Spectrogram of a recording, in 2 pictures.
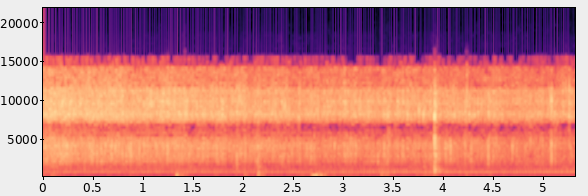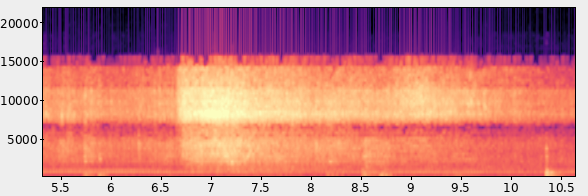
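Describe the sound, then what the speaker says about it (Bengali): Water goes into fried spice masala for an egg curry, setting off a sudden loud hiss partway through amid soft sizzling and occasional stirring clinks nearby. "জলটা দিয়ে দিলাম এবার এটাকে নাড়াচাড়া করে ঢেকে রেখে দেব"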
